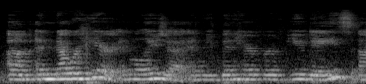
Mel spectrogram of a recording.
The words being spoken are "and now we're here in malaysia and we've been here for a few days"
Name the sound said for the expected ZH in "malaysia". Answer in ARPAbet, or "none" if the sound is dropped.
ZH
